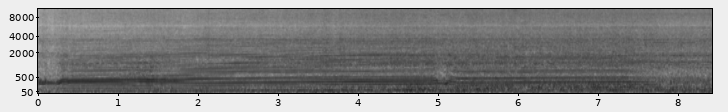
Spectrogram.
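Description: CFMOTO 450SR's 450 cc parallel-twin engine accelerating on the road. An upshift just after the start is followed by revs climbing steadily, then a second quick upshift about five seconds in and a steady pull at higher revs.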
